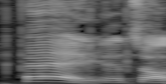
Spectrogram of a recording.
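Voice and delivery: ordinary talk, nothing marked

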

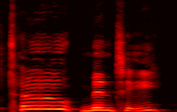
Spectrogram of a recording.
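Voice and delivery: "too" high and drawn out; complaining stress. A narrator's reading. Child complaining.

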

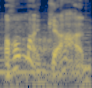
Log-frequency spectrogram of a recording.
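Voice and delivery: ordinary talk

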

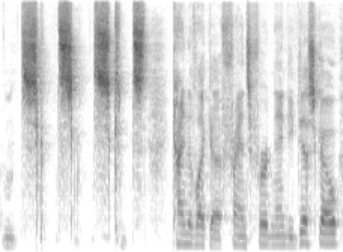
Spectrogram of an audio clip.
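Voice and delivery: sharp, spaced tsk cymbal noises; imitated hi-hat. Showing the drummer's part, mouthed hi-hat hits. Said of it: "does the hi-hat on the twos and the four".

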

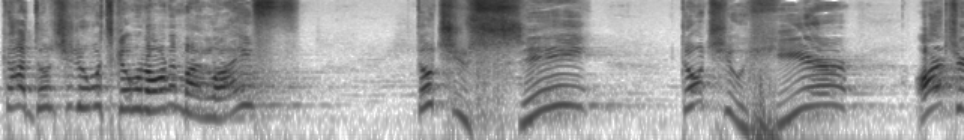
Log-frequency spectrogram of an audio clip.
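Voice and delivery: high, drawn-out pleading to God; pleading complaint. Retold or imitated. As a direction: complain to God like you feel forgotten. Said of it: "why are you saying".

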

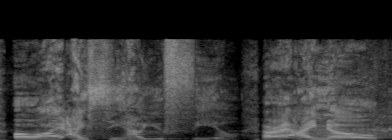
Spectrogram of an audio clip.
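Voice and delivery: a hint of a patronizing father soothing his kid; mock understanding dad.

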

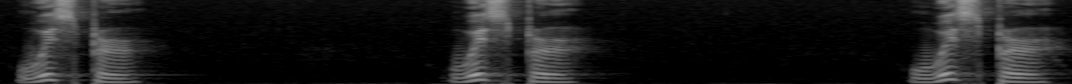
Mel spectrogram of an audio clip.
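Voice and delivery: whisper, clear and falling; teacher says whisper slowly and distinctly; model pronunciation. Shown as a demonstration. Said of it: "이라고 발음하시면 되겠고요".

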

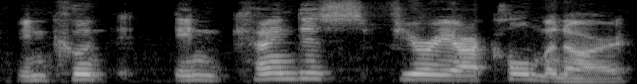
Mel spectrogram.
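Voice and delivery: queen casting a spell on the orcs, slow incantation. A narrator's reading. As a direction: intone "In kindis furia culminar" slowly like an ancient spell. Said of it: "spoke words she did not know".

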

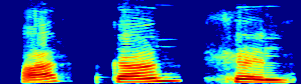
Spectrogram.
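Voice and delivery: teacher breaking a word into syllables. Shown as a demonstration. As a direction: separate each syllable with a small gap. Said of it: "dividir en sílabas las palabras".

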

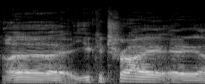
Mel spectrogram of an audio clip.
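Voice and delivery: ordinary talk, nothing marked

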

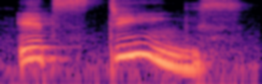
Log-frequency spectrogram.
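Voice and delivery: high, stung outcry; pained complaint. Acted. Elephant with a burning trunk, pained complaint. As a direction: yelp it in storybook pain.

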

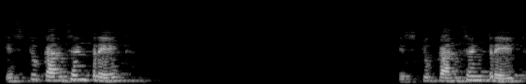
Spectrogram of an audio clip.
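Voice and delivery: each phrase said very slowly and spaced out for students to write down; teacher dictating notes at writing speed; slow dictation. Shown as a demonstration.

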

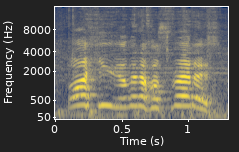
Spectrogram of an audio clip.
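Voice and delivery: real dismayed outburst; alarmed protest. Real, not acted. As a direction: shout it as things go wrong. Runs out of ammo mid-fight.

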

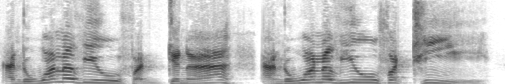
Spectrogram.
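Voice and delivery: high, loud furious wolf; angry wolf shout. A narrator's reading. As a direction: roar the threat at them. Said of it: "he shouted".

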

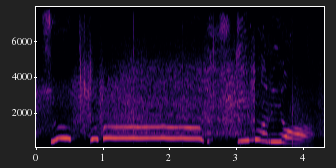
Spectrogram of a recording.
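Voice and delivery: very high, long drawn-out goal scream; goal shout. Acted. Goal call in commentary.

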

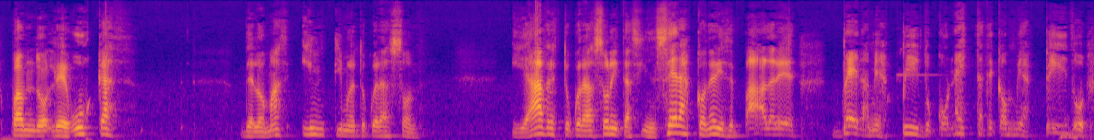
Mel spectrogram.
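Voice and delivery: soft, low, devotional murmur; intimate prayer. Acted. Preacher guiding listeners to open their hearts to God, intimate prayer. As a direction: lead them gently into prayer, hushed and low.

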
